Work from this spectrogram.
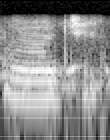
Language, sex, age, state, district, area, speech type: Bengali, female, 18-30, West Bengal, Cooch Behar, rural, conversation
